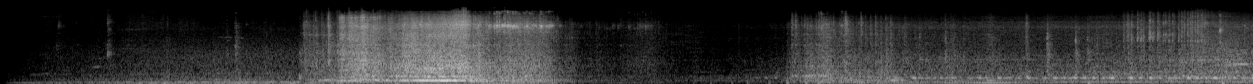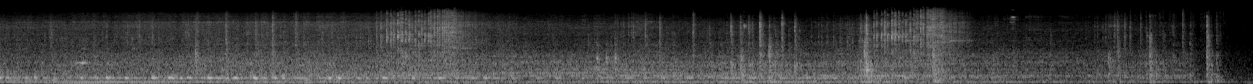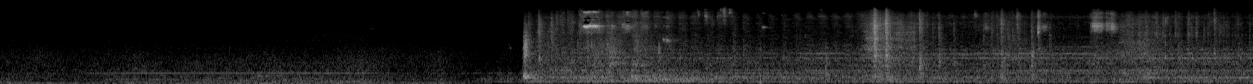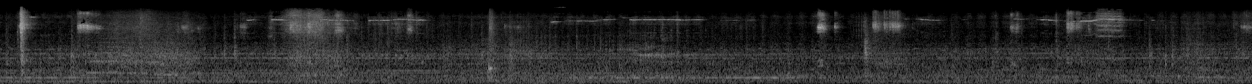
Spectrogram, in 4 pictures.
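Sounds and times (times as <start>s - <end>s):
shutters: 2.2s - 6.7s, 7.4s - 24.8s, 30.3s - 50.0s.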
